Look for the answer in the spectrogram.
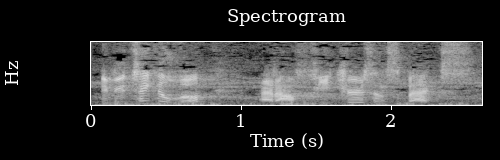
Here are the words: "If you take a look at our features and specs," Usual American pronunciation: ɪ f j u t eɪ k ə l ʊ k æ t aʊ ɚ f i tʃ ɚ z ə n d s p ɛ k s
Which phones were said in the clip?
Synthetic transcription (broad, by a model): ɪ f j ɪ t eɪ k ə l ʊ k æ t aʊ ɚ f i tʃ ɚ z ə n s p ɛ k s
